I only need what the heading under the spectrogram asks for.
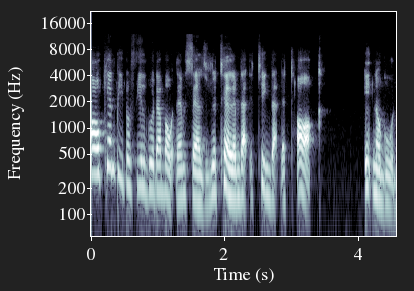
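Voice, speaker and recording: Someone speaks with a Jamaican accent at a fairly quick pace. The background is quiet. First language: Jamaican Patois. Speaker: author and former English teacher. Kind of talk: interview. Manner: animated.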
